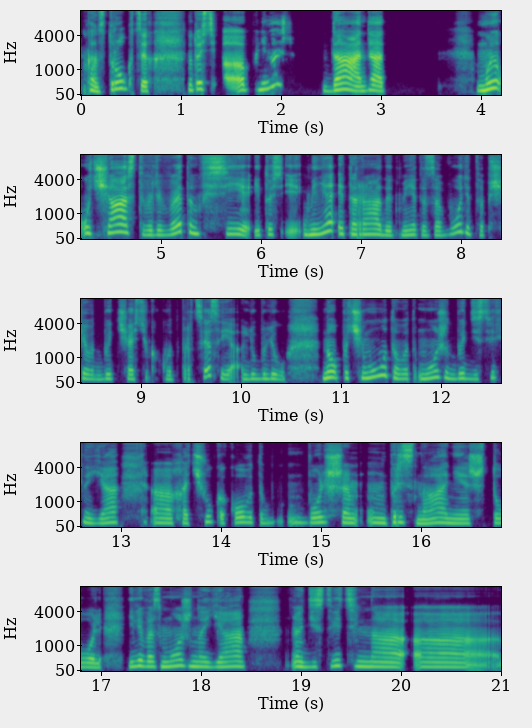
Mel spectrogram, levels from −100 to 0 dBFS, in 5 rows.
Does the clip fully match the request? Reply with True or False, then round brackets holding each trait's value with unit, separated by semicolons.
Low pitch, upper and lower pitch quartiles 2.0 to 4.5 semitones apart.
False (190 Hz; 3.5 semitones)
